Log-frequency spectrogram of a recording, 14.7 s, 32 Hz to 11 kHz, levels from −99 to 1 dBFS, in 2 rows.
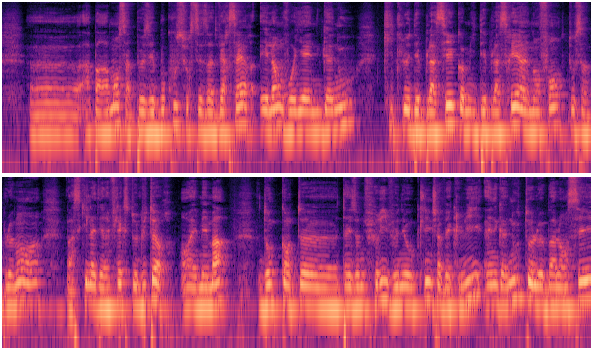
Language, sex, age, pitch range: French, male, 30-49, 125-150 Hz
